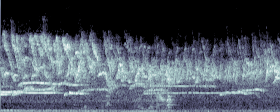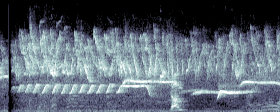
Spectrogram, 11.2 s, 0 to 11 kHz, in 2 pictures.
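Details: Indonesian white-eyes singing in a practice contest held Sunday morning, 28 June 2020, in Klaten. Bright, fast twittering trills and chirps pour from several birds together, broken by a sudden cut midway, with thin sustained whistles and a low background hum.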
